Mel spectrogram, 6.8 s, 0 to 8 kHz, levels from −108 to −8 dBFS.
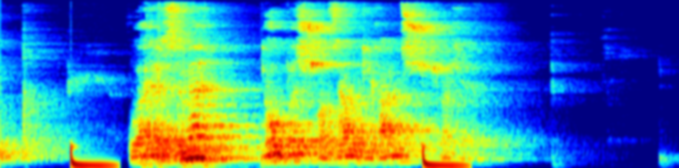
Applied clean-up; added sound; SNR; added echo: none; Bass drum; -3 dB; reverberation time 1.1 s.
